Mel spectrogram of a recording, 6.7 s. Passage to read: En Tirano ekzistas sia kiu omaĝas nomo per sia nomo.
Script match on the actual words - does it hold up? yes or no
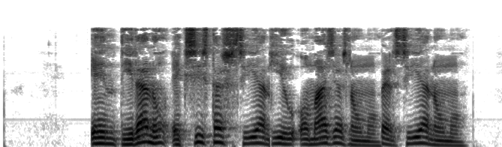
yes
